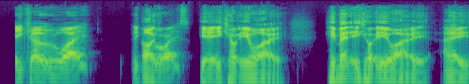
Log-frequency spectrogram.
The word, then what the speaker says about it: Uwais: Do you pronounce it Uwais? Iko Uwais? Uwais? Yeah, Iko Uwais.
